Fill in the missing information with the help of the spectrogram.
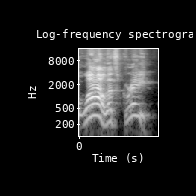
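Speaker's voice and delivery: high-pitched, delighted exclamation, mildly hammed; overjoyed at the pardon, voice jumping up; gleeful wow. Imagined pardoned prisoner reacting.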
